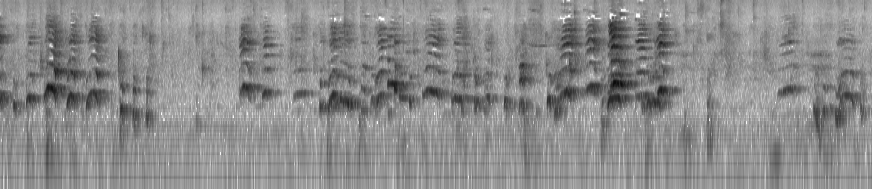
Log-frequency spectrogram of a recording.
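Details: German Shepherd puppies from a Sieger x Karolina litter whimpering indoors in a small room: many short, high, yelping whines in overlapping bursts, some falling in pitch, coming in clusters with brief quiet gaps between them.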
